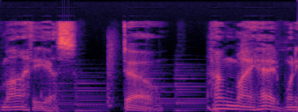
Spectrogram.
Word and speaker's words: Matthias: matthias's name i realized i had been pronouncing it wrong in my head the entire time math use instead of mathias doe hung my head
